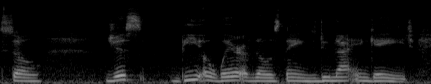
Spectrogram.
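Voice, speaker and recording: A woman speaks with a fairly low pitch, a dark and mellow tone, fairly even intonation and a somewhat breathy quality. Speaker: vlogger. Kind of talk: casual monologue.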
